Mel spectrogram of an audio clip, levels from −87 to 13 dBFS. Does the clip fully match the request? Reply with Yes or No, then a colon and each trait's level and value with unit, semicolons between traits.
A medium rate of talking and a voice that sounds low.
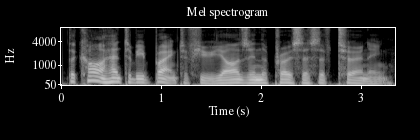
No: fast, 250 wpm; low, 110 Hz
